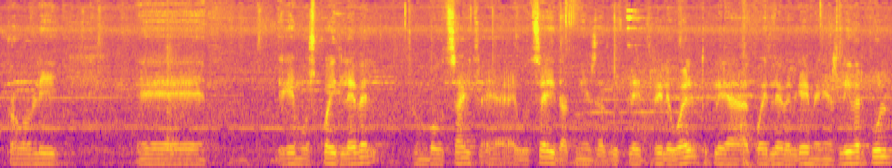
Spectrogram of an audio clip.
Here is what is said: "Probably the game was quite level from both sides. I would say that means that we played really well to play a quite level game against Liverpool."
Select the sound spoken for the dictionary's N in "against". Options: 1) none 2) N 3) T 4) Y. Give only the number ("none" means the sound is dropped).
2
